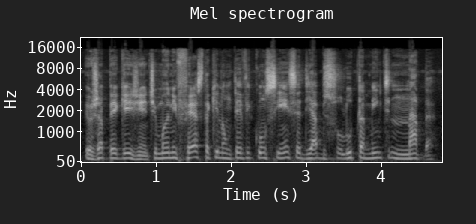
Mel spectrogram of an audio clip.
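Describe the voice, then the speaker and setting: A man's voice: on the high side, fairly even intonation, normal speed, fairly bright tone. Emphatic pastor man telling a testimony. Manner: emphatic, repeats phrases for weight, vivid retelling. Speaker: pastor and guest. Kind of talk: testimony storytelling in a podcast interview.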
